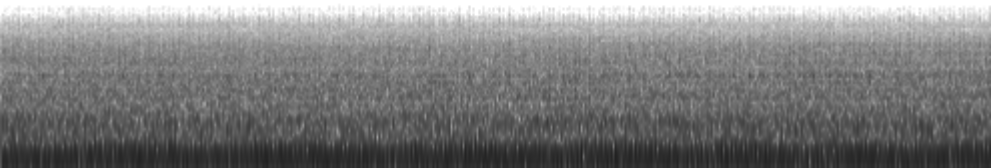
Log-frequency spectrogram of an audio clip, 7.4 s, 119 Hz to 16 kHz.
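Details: 240 idling right after start to check a newly installed oil temp sensor for leaks; none seen, and the sensor reads. Steady low rumble with an even, settled idle and no knocks, ticks or whine; running smoothly and healthy.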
